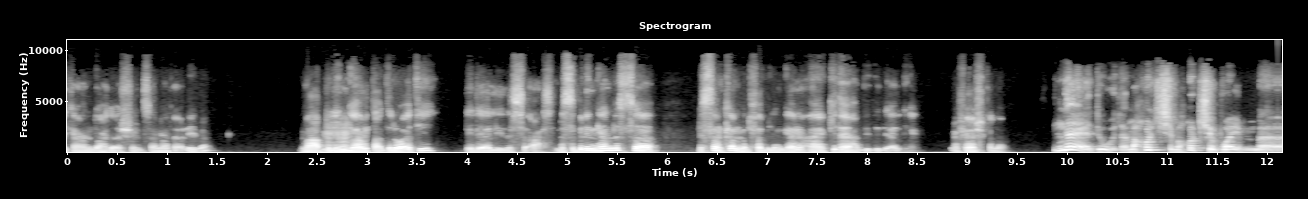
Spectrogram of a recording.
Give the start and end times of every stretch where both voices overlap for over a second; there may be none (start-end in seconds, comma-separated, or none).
none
